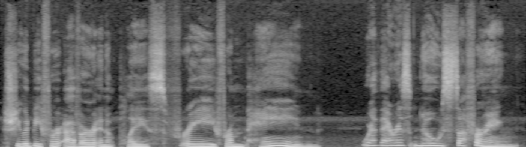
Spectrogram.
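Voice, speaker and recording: A woman voicing a clingy, menacing yandere witch in an ASMR roleplay, speaking in a soft, coaxing whisper. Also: on the high side, takes it slowly, breathy edge, dry recording.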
